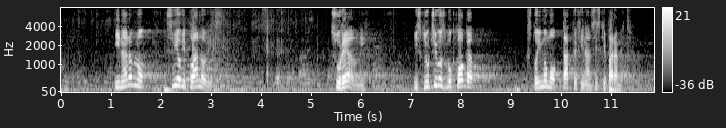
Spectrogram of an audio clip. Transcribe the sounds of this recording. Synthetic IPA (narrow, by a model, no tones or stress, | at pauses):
inaːɾaʋno̞sʋio̞ʋiplˠaːno̞ʋi | suɾealˠni | iskʎʲut͡ʃiʋo̞zboɡt̪o̞ɡa | ʂt̪o̞imamo̞t̪akʋe̞finant̪siskepaɾamet̪ɾe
